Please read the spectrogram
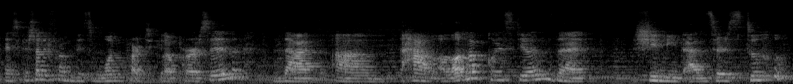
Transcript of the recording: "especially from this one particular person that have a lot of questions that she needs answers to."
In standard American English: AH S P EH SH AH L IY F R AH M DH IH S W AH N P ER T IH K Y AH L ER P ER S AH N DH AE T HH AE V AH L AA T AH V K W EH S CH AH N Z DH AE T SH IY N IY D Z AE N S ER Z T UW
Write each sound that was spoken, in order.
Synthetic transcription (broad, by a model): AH S P EH SH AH L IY F R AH M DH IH S W AH N P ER T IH K Y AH L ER P ER S AH N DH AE T HH AE V AH L AA T AH V K W EH S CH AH N S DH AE T SH IY N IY D AE N S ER S T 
